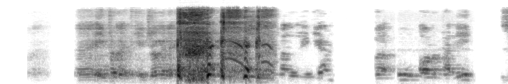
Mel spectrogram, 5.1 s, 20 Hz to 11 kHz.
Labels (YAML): expert_labels:
- quality: poor
  cough_type: dry
  dyspnea: false
  wheezing: false
  stridor: false
  choking: false
  congestion: false
  nothing: false
  diagnosis: obstructive lung disease
  severity: mild
age: 24
gender: female
respiratory_condition: false
fever_muscle_pain: false
status: COVID-19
